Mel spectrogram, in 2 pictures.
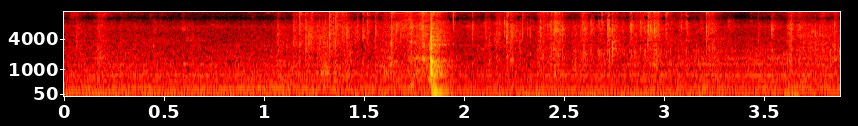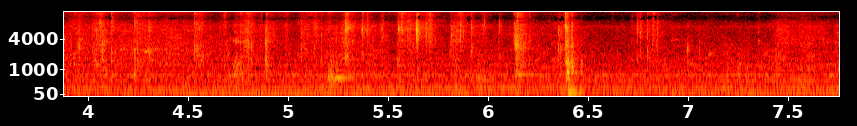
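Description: Trading cards and their plastic packaging being handled: light crinkling and scattered clicks, with a sharp tap about two seconds in and another past the six-second mark, over a steady low hum.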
